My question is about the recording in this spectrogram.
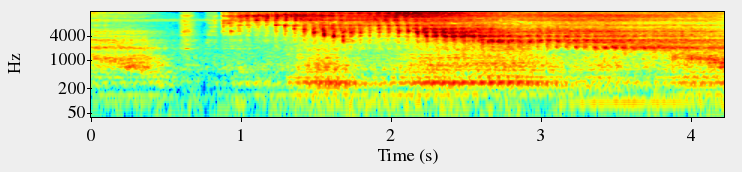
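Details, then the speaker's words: Wood lathe hollowing a multi-layer resin casting with Easy Wood Tools hollower, tool set slightly low; rough rasping scrape with fast flutter about four per second and wavering high ring; tool chatter vibration, turner raises tool and checks lathe tightness. "And you can hear some of that vibration. I think I'm going to raise that up just a fuzz more. Matter of fact, you can even see the chatter right there from the vibration."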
